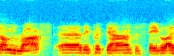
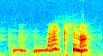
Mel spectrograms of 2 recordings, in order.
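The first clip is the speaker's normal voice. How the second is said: shaky, trembling whisper, higher pitch; 12 semitones higher than usual. Voicing a frightened character naming the snake lady: trembling whisper. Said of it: "and he whispers".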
